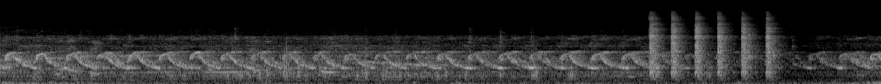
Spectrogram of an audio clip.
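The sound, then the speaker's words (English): A wailing emergency siren cycles steadily, then about six sharp, loud gunshots ring out in quick succession near the end, fired by a man from inside his car through his own window in Las Vegas. “That's him shooting through his own window.”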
